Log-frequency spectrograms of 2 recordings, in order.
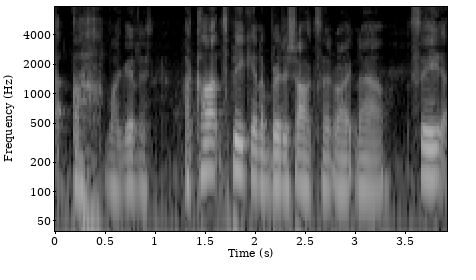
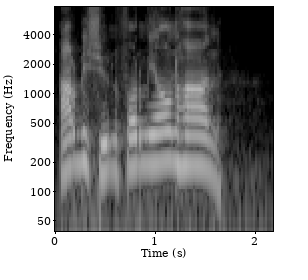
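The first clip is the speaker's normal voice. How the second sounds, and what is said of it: Attempted Irish accent. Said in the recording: “An Irish accent. I'm trying to get better at it. ... It's an Irish accent.”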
